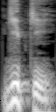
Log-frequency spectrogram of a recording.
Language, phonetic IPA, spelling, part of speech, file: Russian, [ˈɡʲipkʲɪj], гибкий, adjective, Ru-гибкий.ogg
- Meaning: 1. flexible, pliable, agile 2. adaptable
